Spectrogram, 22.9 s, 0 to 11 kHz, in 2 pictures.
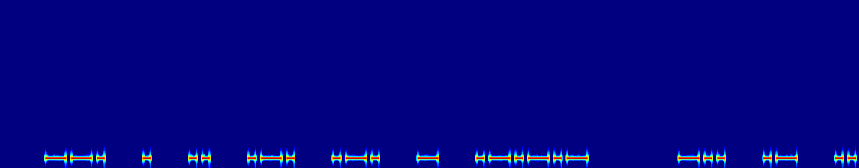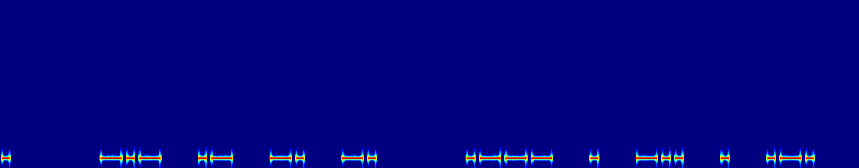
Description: Morse code, heard as a keyed tone, about 14 wpm, spaced as for 10 wpm, 680 Hz. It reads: GEIRRT. DAS KANN JEDER
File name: Morsekurs / Witze / Witz 21.November 2023 50 F70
